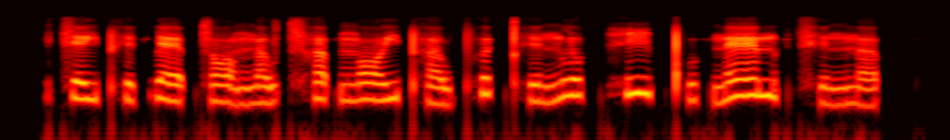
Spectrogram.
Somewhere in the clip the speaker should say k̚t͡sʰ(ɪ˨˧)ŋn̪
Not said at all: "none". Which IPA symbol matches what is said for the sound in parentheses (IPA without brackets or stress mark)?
ɪ˨˧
